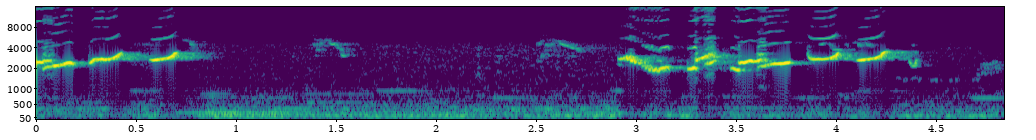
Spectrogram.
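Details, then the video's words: Oriental magpie-robin konslet song used as a lure: a short upward-rising whistled phrase, a pause of faint high notes, then a lively run of repeated rising whistles. "Pancingan Burung Kacer konslet,respon cepat...!"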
